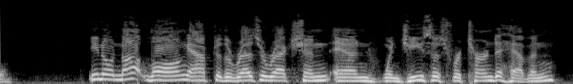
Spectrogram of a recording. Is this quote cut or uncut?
uncut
